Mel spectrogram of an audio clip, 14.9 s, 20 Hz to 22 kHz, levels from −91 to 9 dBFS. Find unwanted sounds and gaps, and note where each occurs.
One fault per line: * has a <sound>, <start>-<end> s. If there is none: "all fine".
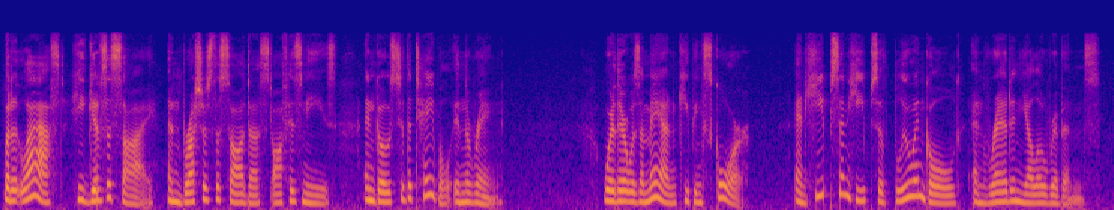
all fine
